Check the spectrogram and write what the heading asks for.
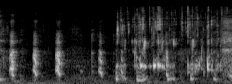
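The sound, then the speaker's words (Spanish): Wet squirting noises, likely made by a voice imitating the jet of female squirting: four short spurts, then a rapid, sputtering flurry of splashy bursts. “No, perdóname, te estás equivocando y no tengo un vaso para cachar mi agua, pero no suena así.”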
